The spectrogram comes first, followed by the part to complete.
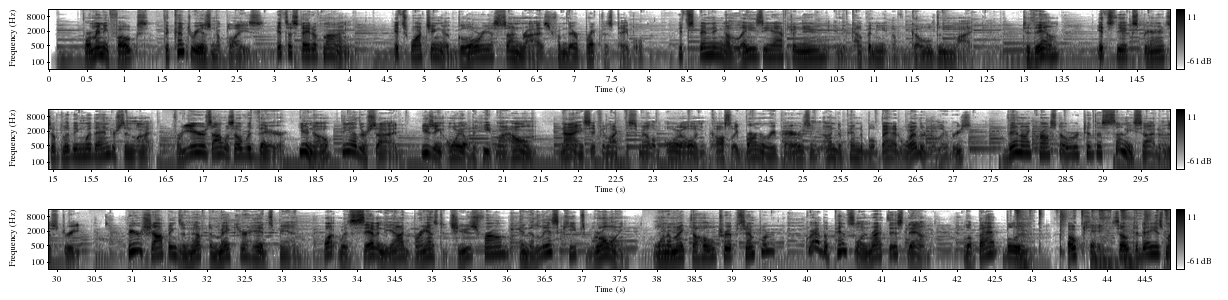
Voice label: commercial

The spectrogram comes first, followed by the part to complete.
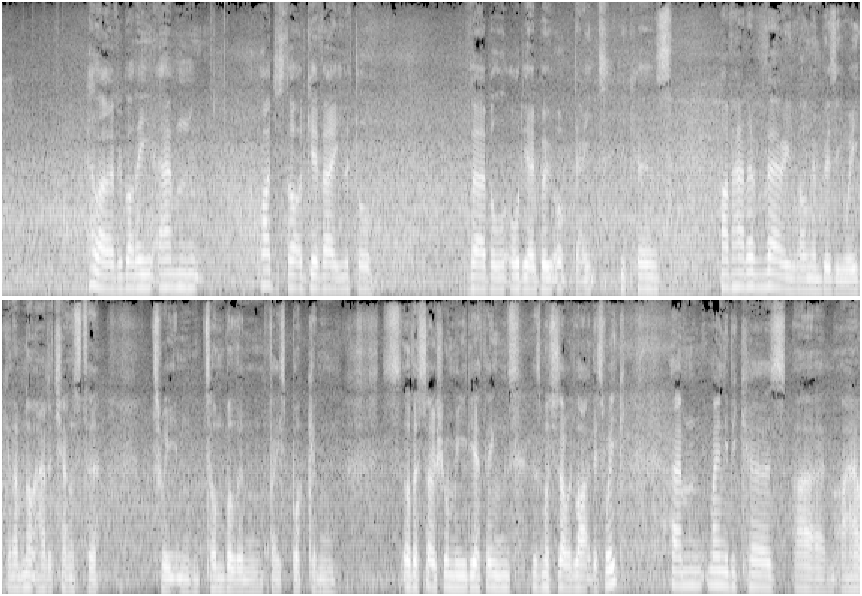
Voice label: professional ramble

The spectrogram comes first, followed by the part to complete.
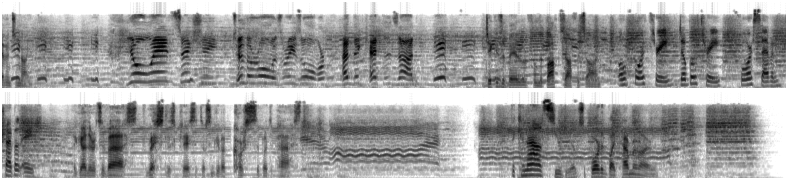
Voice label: philadelphia radio ad

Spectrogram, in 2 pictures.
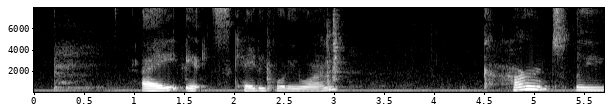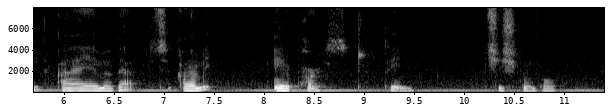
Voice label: my Australian accent

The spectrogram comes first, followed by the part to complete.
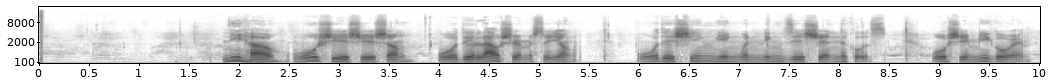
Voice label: chinese

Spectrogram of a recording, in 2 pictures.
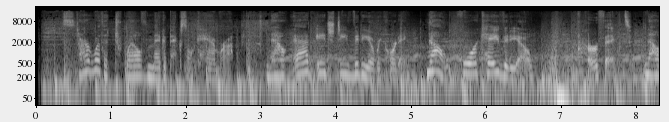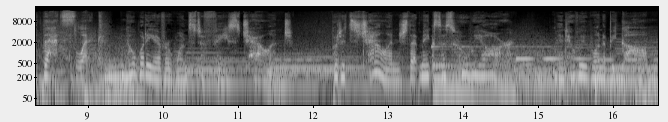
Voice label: commercial voiceover

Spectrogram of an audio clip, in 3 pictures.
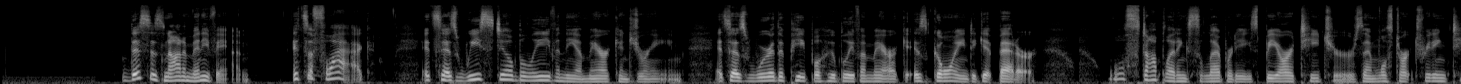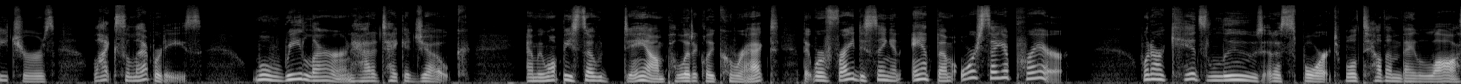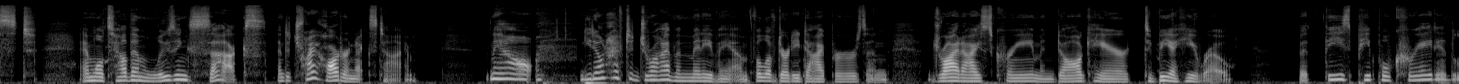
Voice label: voice over professional

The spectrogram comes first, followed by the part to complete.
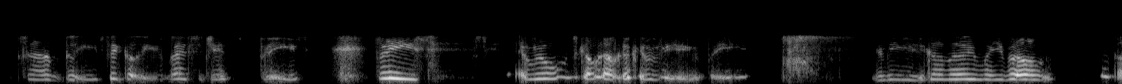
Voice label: phone message

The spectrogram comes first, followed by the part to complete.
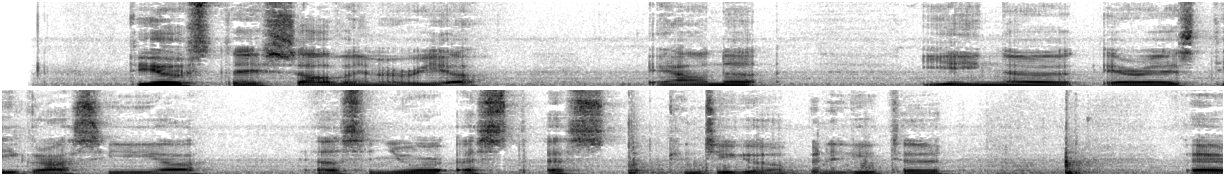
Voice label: Spanish prayers

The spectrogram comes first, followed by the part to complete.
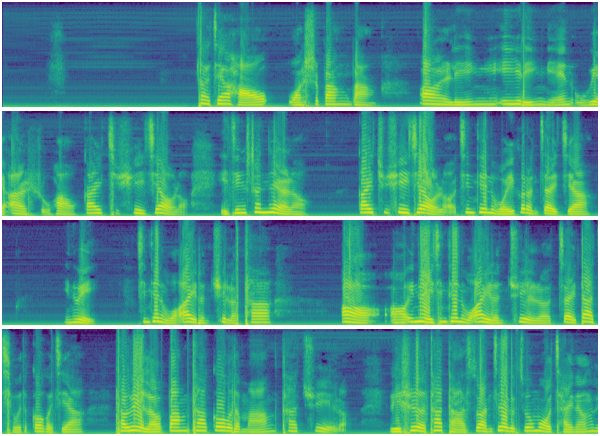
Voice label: chinese; 잠잘 시간이예요; 該去睡覚了

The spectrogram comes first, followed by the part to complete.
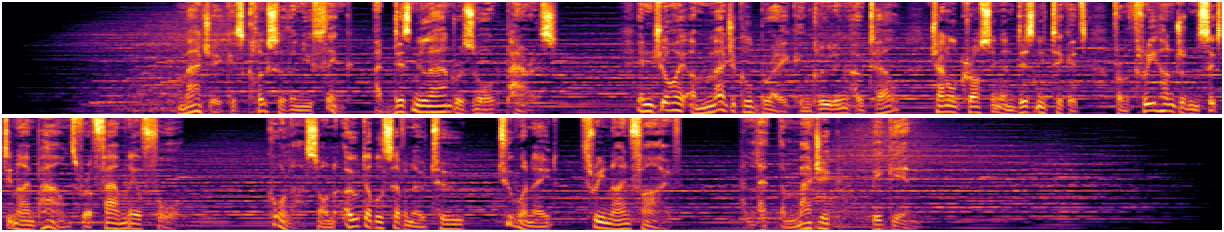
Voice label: advert; disneyland

